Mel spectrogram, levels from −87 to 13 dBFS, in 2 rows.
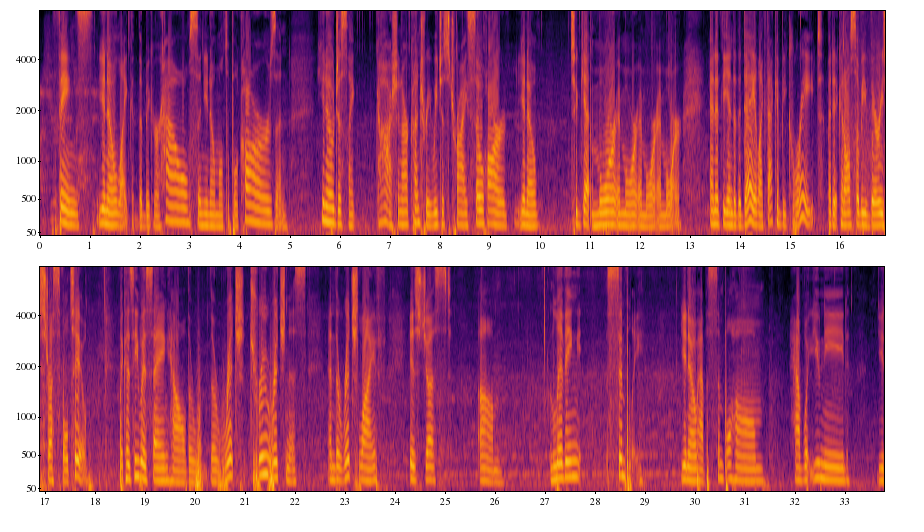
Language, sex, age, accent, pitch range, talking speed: English, female, 40-59, American, 145-175 Hz, 155 wpm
